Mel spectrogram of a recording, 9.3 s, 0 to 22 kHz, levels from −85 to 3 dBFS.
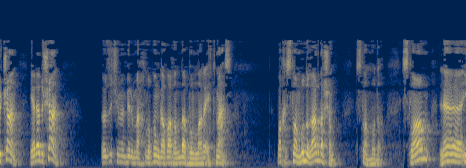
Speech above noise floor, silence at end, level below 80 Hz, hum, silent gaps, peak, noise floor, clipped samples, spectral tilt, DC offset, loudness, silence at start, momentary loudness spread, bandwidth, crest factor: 52 dB; 0 s; -54 dBFS; none; none; 0 dBFS; -68 dBFS; under 0.1%; -5.5 dB/octave; under 0.1%; -17 LUFS; 0 s; 14 LU; 8.6 kHz; 16 dB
